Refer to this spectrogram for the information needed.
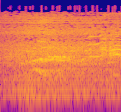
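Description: Panicked screaming and shouting from several people rise over a dense, chaotic crowd hubbub at the site of a helicopter crash outside an apartment building in a Kyiv suburb, Ukraine, loud and continuous throughout, with distressed voices overlapping.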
